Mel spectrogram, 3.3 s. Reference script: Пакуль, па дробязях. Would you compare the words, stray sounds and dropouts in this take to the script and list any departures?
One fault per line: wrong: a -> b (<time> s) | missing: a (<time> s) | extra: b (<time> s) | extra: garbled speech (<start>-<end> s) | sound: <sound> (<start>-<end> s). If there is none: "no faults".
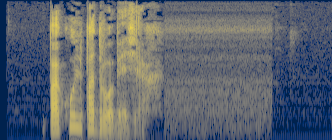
no faults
